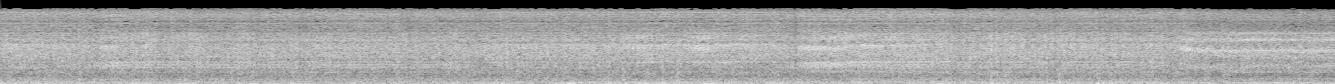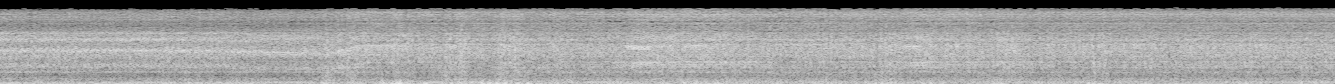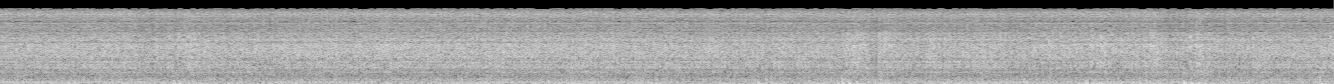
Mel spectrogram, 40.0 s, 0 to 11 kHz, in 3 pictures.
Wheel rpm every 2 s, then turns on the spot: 230, 230, 230, 230, 230, 230, 180, 160, 190, 230, 230, 230, 230, 230, 230, 230, 230, 230, 230, 230.
none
